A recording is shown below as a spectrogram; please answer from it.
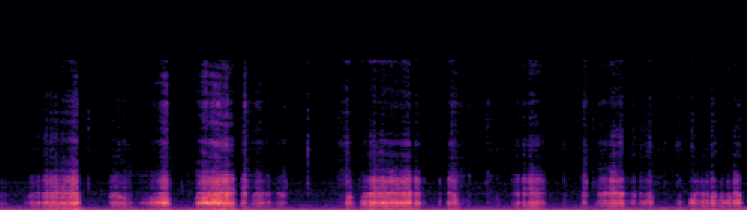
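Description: A graphite pencil shades across a large white paper sheet mounted on a flat board on an easel, making light, dry scratching strokes. The strokes come in irregular bursts of soft rasping with a steady low rumble underneath.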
